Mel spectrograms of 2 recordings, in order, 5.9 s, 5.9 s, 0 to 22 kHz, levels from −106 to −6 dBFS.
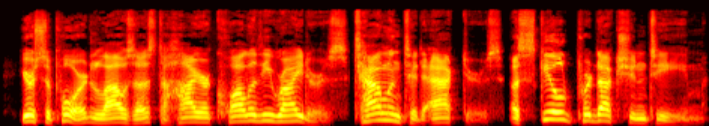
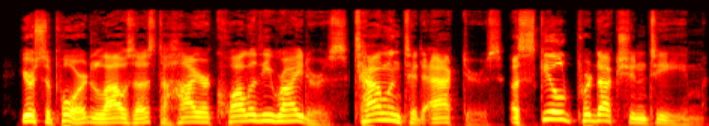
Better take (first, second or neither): second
